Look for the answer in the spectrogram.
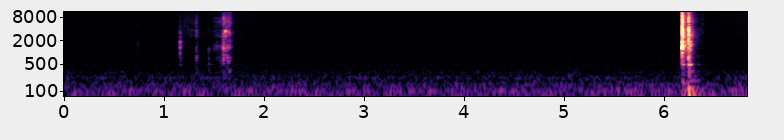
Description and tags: Picking up and Putting Down Object
This can be used for almost anything being picked up and put down on table.
down, Object, Picking, Putting, rotate, up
